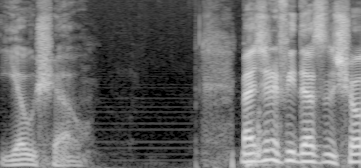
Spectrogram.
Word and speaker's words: Joscho: Yeah, it's spelled like Joshko, Joscho, and it's pronounced Yosho. Imagine if he doesn't show up for a gig. What happened? Yosho was a no-show.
